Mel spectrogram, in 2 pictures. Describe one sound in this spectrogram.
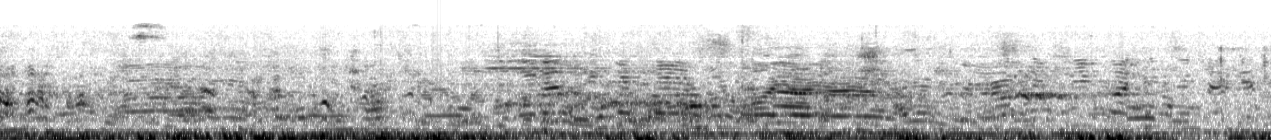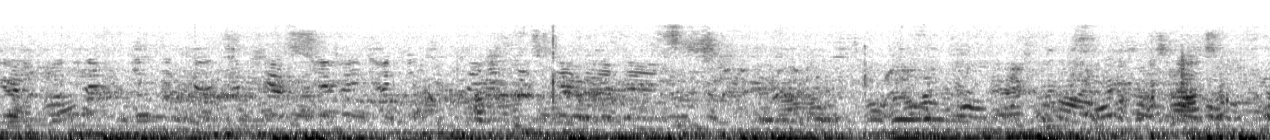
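Men and women chat in the distance.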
